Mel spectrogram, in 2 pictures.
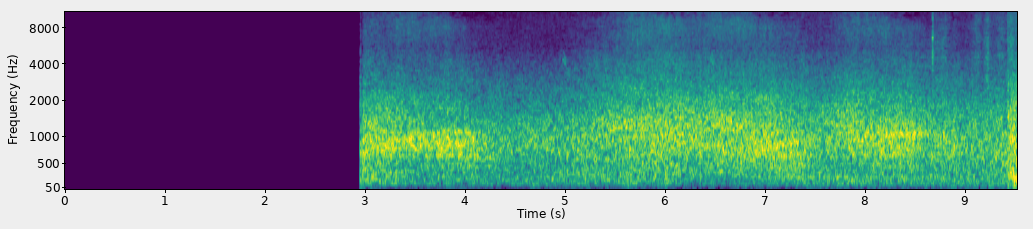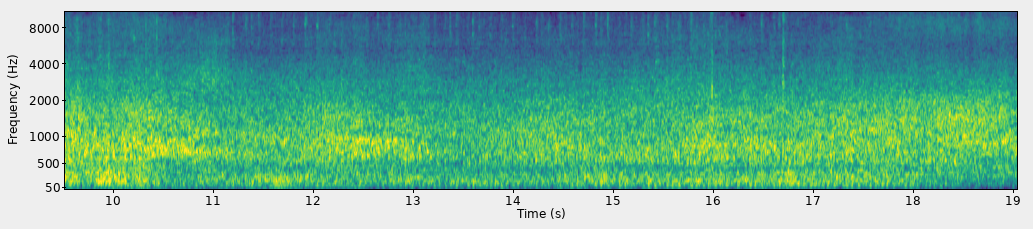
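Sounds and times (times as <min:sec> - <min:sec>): truck engine running: 0:08.8 - 0:18.4.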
